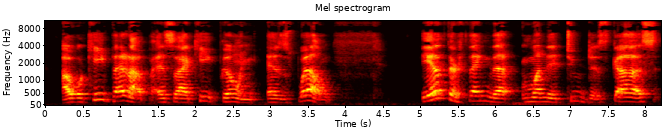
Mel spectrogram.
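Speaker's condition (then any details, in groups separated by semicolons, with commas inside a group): Brain injury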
